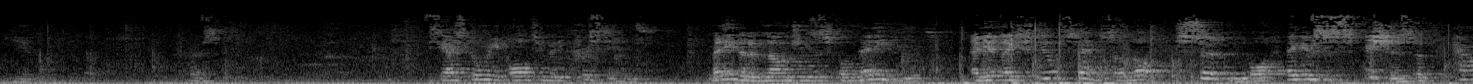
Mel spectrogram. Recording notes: Sermon recording from Sunday 7 May 2023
